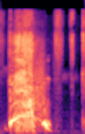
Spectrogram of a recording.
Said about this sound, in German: Ja, Gesundheit.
